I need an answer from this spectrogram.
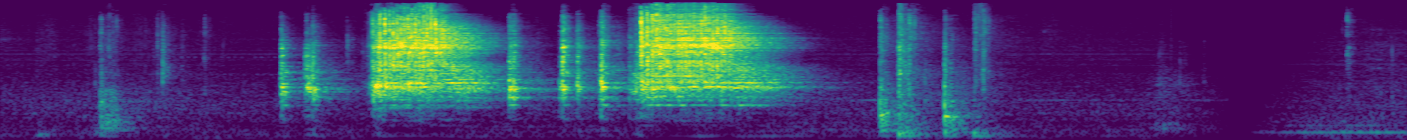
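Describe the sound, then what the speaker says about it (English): Rapid ratchet clicking tightens bolts on a truck deck leg bracket, coming in bursts of close, sharp ratcheting strokes separated by short pauses. "we'll tighten down the hardware"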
